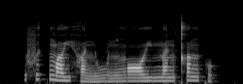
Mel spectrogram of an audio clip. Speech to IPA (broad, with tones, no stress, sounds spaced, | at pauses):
f ɪ˥ k̚ m ɐ˧ j h ɐ˨˩ n uː˨˩ n ŋ ɔː˨˧ j n̪ ɐ˨˧ n kʰ ɐ˧ ŋ k ʊ˧ k̚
